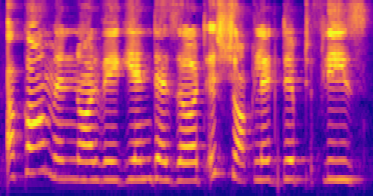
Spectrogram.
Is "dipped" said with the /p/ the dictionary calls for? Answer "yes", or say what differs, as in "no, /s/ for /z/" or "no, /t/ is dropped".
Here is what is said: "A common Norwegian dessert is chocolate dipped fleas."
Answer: yes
